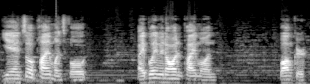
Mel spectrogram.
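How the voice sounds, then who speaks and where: Muffled audio captures a man's mid-range voice, fairly even and a little slow, as he livestreams a game. A VTuber and game streamer, he rambles casually, stammering and repeating himself, while faint game music runs in the background.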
